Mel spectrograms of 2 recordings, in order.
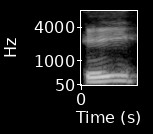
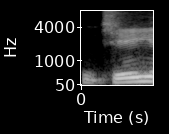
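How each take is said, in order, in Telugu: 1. ఈ పదం y శబ్దంతో మొదలవుతుంది. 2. ఈ పదం j శబ్దంతో మొదలవుతుంది. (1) "అలా చదవకూడదు" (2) "జై అని చదవాలి"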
